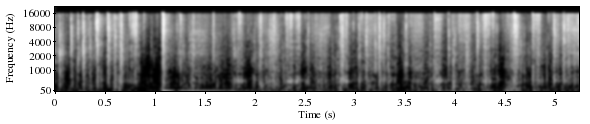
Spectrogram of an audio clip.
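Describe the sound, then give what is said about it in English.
Continuous crinkling and crackling of thin plastic packaging for about five seconds, with dense irregular bursts of rustle as a bag of saltlet sticks is cut open. No talking. “I'm just going to cut it. It's so much easier for me.”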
